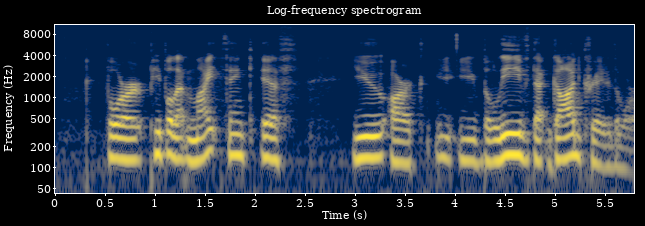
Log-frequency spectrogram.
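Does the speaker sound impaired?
No.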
